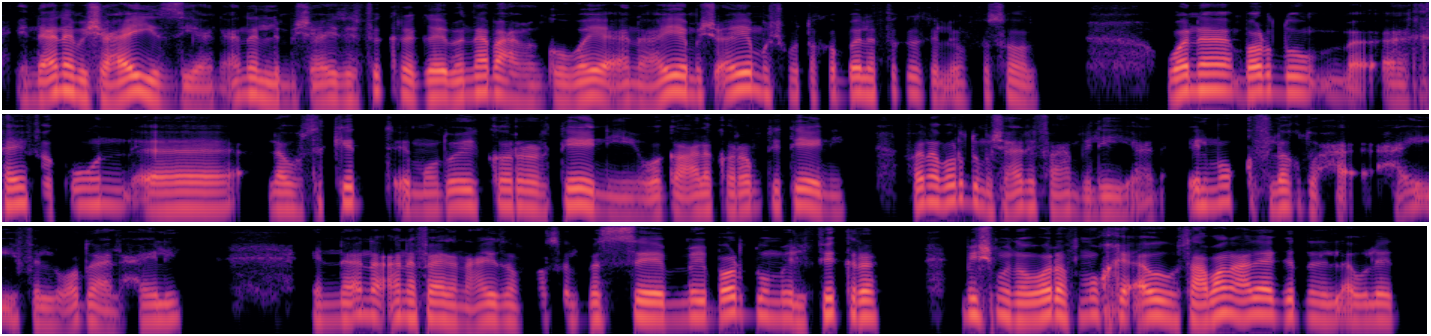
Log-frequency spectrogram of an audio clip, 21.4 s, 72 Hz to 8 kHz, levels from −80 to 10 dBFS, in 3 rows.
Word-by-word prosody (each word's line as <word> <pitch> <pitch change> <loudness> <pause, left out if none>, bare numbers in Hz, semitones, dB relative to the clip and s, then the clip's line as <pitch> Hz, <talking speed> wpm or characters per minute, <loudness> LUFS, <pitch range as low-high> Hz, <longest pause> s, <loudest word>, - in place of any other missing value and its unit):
إن 115 +3 -5
أنا 160 +5 +6
مش 125 -4 +2
عايز، 120 -4 +4
يعني 95 +2 -6
أنا 140 +3 -1
اللي 120 -5 -1
مش 105 0 -8
عايز، 115 +1 -2
الفكرة 145 +4 -3
جاية 130 +2 +4
ب - - -2
نابعة 150 0 +3
من 110 -1 -9
جوّايا 120 +4 +1
أنا، 110 -3 -5
هي 160 +3 +5
مش 140 -2 -4
هي 175 +4 +5
مش 150 -5 -5
متقبِّلة 145 +2 -2
فكرة 150 -1 -9
الانفصال 120 -2 -7 0.6
وأنا 170 +4 +7
برضه 160 -1 +3
م 135 - -6 0.2
خايف 155 +9 -1
أكون 155 0 -6
آآ 135 +1 +1
لو 130 -2 -2
سِكِت 165 +6 -4
الموضوع 130 +3 -3
يتكرّر 145 -1 -1
تاني 120 -8 -1
وآجي 105 +2 -3
على 115 +4 +1
كرامتي 135 +3 -4
تاني، 135 -5 -1 0.3
فأنا 160 +3 +2
برضه 180 0 0
مش 125 -3 -6
عارف 135 -1 -4
أعمل 115 -4 -9
إيه 110 -1 -6
يعني - - -12
إيه - - -1
الموقف 170 +3 -6
اللي 145 +2 -1
آخده 140 -3 -9
ح - - -7 0.2
حقيقي 75 -1 -9
في - - -13
الوضع 130 +3 -3
الحالي؟ 130 +3 -6 0.7
إن 135 +2 -7
أنا 160 +1 +1
أنا 150 - +2
فعلًا 140 -6 +1
عايز 135 +1 0
أنفصل، 135 +3 -9
بس 140 +2 -2
م 145 +1 +4
برضه 170 +1 +3
الفكرة 155 +4 +2 0.4
مش 170 0 +2
منوّرة 155 +2 +6
في 155 +1 -9
مُخّي 165 - +1
أوي، 155 +2 +5
وصعبانة 145 +5 +5
عليّا 170 +2 +6
جدًا 155 -3 -4
الأولاد. 135 -1 -2
140 Hz, 205 wpm, -24 LUFS, 125-155 Hz, 0.7 s, وأنا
